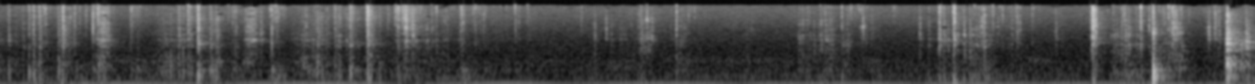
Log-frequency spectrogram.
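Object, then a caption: Bar soap shaved with a blade. A light-green bar of dry solid soap, cut down to a slab, is shaved with a utility knife blade. Dense, crunchy scraping and crackling come in quick, irregular cuts over a steady low hum, with a few sharper snaps near the end.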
